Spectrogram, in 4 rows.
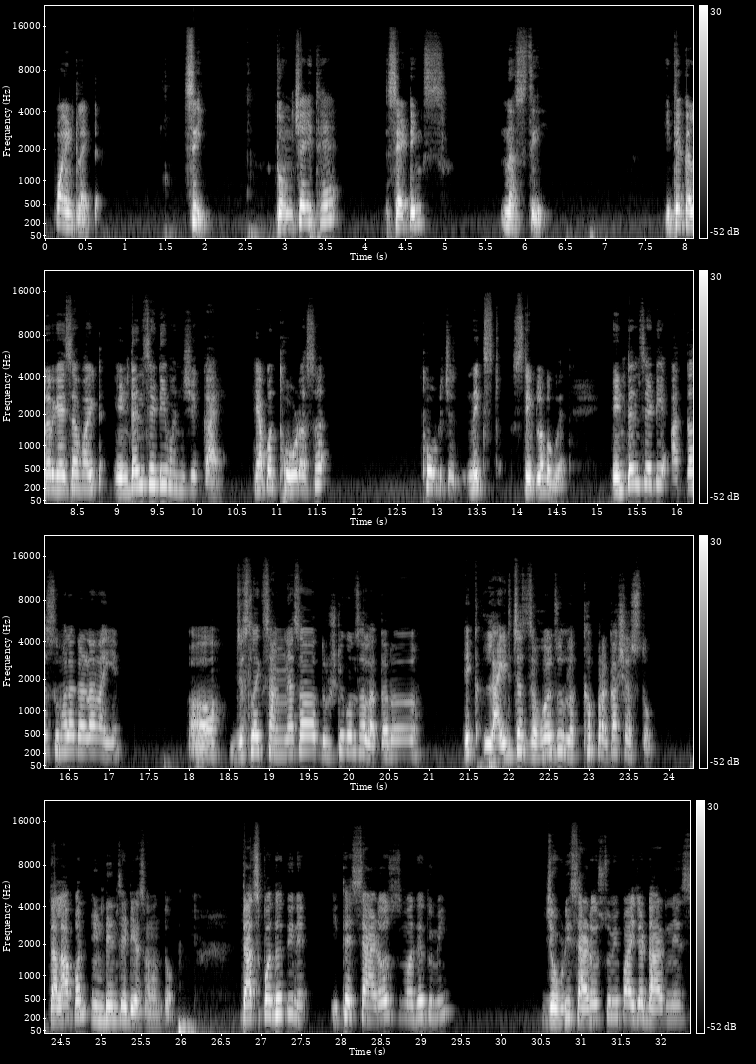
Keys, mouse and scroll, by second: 2.5-3.7 click, 28.1 click.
